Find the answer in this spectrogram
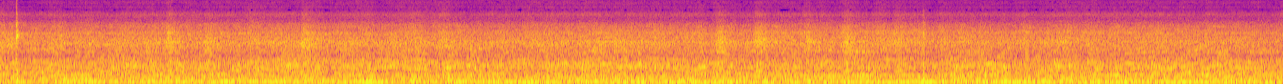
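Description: Steady background din of a busy fish market, with a few sharp knocks of a cleaver chopping a big carp's head on a wooden block, the clearest just after the start.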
